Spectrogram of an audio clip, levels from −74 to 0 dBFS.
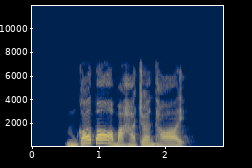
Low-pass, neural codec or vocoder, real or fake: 7.2 kHz; codec, 16 kHz, 16 kbps, FunCodec, trained on Chinese and English, 50 frames a second; fake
